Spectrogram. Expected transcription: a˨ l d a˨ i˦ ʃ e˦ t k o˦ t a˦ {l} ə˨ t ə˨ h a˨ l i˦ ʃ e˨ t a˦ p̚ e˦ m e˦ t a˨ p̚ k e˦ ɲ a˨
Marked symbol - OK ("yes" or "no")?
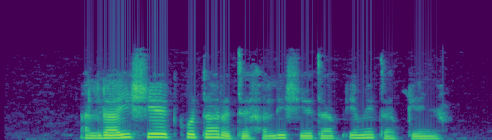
no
